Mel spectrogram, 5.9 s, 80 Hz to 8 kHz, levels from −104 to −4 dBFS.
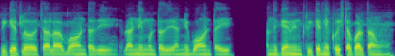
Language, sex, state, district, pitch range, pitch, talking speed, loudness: Telugu, male, Telangana, Nalgonda, 100-110 Hz, 105 Hz, 140 wpm, -19 LUFS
